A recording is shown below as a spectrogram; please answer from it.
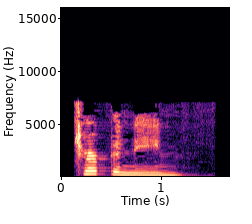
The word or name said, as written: terpinene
